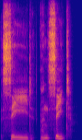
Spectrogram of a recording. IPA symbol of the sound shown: iː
